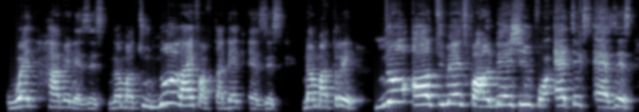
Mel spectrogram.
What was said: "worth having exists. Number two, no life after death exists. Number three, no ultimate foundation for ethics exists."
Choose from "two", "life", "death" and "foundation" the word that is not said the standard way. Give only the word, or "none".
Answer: death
